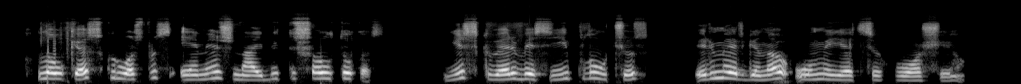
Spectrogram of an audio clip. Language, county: Lithuanian, Alytus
